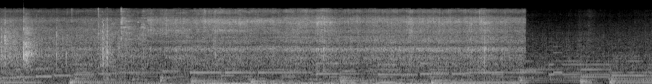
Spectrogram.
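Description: Background music over a steady loud hiss with a few clicks; the hiss cuts off suddenly about five seconds in.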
